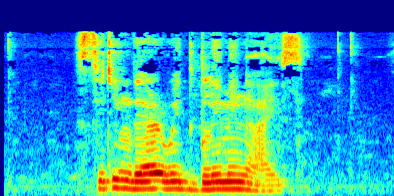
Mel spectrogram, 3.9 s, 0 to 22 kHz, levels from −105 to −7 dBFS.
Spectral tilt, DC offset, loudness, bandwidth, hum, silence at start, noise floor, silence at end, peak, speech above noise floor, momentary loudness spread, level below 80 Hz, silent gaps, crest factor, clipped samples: -5 dB/octave; under 0.1%; -17 LUFS; 11.5 kHz; none; 0.75 s; -57 dBFS; 0.9 s; -2 dBFS; 41 dB; 10 LU; -56 dBFS; none; 16 dB; under 0.1%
